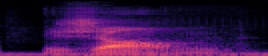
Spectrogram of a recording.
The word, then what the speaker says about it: Zeon: I'll skip over the lowhanging fruit, like the corny acting, cheap costumes, and infuriating gameplay, and that Zeon is pronounced Jean.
